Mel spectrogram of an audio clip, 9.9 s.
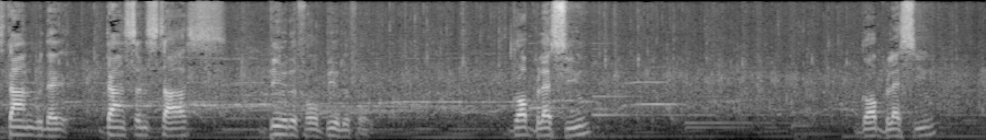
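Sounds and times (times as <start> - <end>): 
crowd clapping: 0.0 - 9.8
speech: 0.1 - 3.8, 5.1 - 6.0, 8.6 - 9.4.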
